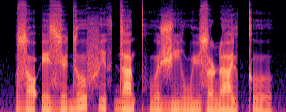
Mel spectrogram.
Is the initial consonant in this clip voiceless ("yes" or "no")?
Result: no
